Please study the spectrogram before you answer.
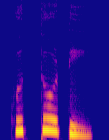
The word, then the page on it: ಕುತ್ತೋಟಿ: kuttōṭi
